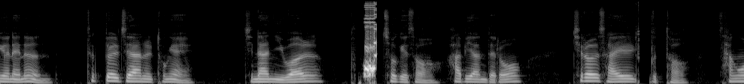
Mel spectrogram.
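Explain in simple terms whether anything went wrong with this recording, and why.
Brief garbled glitches break into the speech at 3.54–3.82 s and 6.35–6.51 s. This is damaged data in a compressed stream: corrupted bytes made the decoder misread frames and briefly lose sync.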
